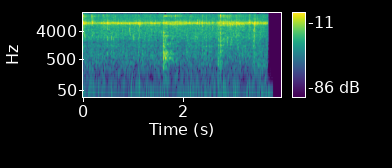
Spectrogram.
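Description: Eggplant pieces with turmeric sizzle steadily in a hot pan, a continuous close frying hiss with two brief louder bursts as pieces are stirred, then it cuts off abruptly.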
